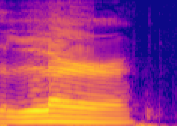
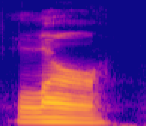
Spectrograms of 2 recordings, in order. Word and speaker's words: Ler: Is L-E-R. – If you want to get fancy, L-Y-R. – L-Y-R. Lur. And you have to say it like that. Lur. You can't say lur. Lur.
